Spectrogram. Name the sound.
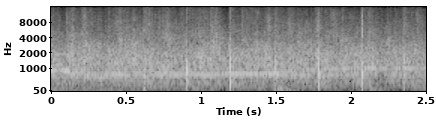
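audience applause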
